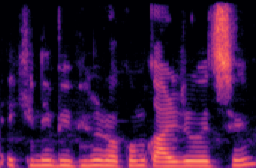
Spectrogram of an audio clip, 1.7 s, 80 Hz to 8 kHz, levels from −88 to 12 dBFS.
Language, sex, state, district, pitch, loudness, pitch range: Bengali, female, West Bengal, Jalpaiguri, 230 Hz, -16 LUFS, 220-240 Hz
